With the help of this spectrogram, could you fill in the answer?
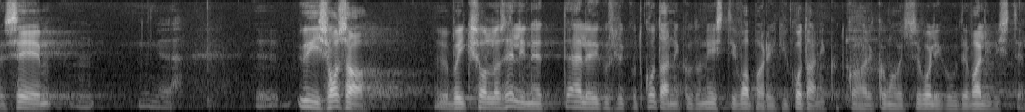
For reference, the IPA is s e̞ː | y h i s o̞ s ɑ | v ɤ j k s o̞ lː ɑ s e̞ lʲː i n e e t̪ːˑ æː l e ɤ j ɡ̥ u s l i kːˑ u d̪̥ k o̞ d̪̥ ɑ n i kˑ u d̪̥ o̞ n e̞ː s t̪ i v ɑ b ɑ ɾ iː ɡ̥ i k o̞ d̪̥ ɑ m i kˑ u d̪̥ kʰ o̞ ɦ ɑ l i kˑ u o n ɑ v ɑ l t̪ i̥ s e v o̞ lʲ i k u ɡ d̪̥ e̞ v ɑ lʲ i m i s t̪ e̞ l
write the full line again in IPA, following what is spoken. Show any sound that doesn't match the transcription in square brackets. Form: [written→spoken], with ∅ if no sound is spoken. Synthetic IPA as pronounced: s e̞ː | y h i s o̞ s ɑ | v ɤ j k s o̞ lː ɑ s e̞ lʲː i n e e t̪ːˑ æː l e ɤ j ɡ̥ u s l i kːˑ u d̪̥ k o̞ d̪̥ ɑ n i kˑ u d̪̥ o̞ n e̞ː s t̪ i v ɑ b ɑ ɾ iː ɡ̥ i k o̞ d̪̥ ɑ [m→n] i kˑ u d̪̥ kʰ o̞ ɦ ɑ l i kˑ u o [n→m] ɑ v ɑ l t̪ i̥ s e v o̞ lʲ i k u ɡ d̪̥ e̞ v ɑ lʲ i m i s t̪ e̞ l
